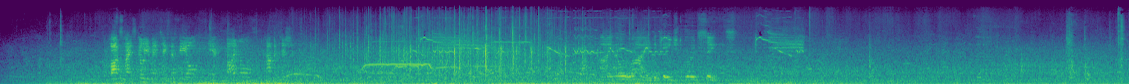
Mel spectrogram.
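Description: A large crowd chatters and cheers in an open-air stadium.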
